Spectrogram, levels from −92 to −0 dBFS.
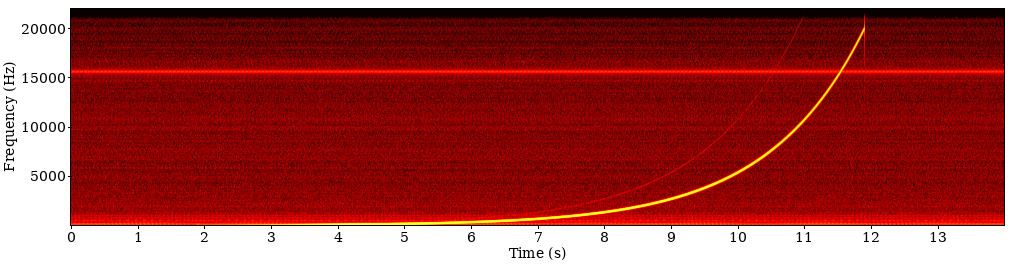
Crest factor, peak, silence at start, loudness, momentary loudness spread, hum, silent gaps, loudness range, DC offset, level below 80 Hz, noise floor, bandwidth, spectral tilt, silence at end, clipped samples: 10 dB; -14 dBFS; 1.9 s; -21 LUFS; 9 LU; 50 Hz at -45 dBFS; none; 6 LU; under 0.1%; -36 dBFS; -48 dBFS; over 20 kHz; -3.5 dB/octave; 2.1 s; under 0.1%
